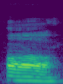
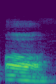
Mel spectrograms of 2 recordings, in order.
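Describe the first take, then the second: First: आ held out as a long vowel. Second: आ as the shorter vowel sound. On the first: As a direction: stretch आ for extra time. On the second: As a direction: keep the vowel आ brief. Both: Shown as a demonstration. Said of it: "उससे अधिक समय लगता है दीर्घ स्वर में".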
